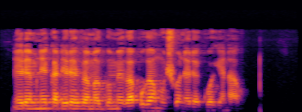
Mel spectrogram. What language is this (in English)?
Taita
